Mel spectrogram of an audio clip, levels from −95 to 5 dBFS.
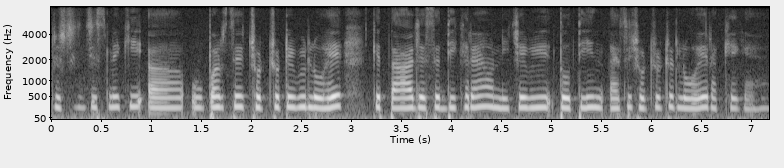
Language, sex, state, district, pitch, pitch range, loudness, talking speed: Hindi, female, Uttar Pradesh, Jyotiba Phule Nagar, 235 Hz, 225-245 Hz, -17 LUFS, 210 wpm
